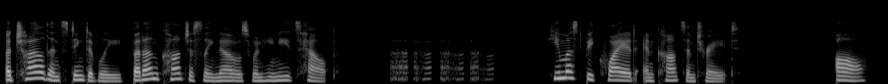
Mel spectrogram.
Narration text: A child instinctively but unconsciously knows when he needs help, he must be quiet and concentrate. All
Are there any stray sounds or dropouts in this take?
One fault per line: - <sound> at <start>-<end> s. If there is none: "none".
- laugh at 3.9-5.0 s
